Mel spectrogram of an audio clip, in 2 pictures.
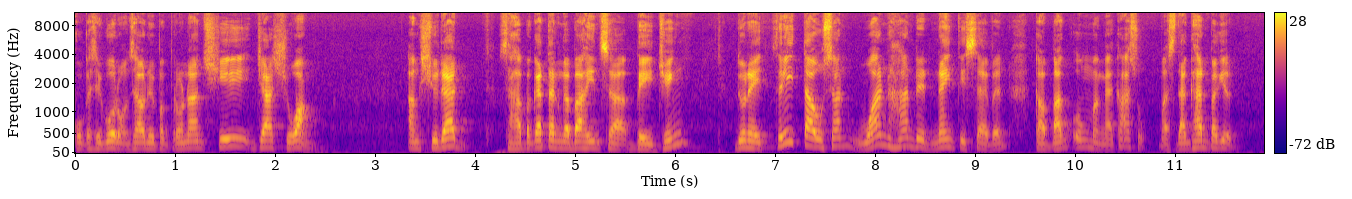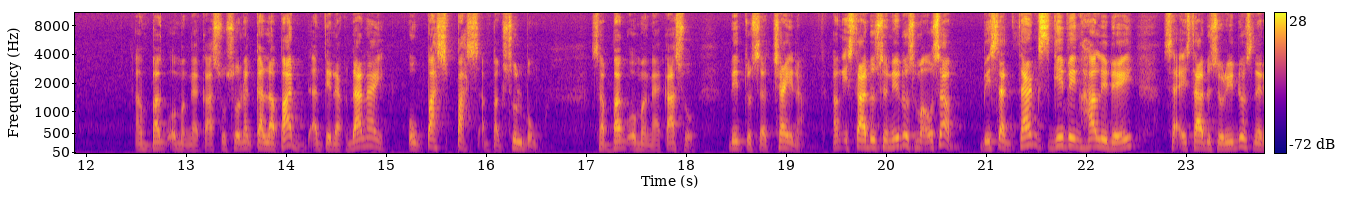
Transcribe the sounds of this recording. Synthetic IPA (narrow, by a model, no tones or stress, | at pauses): kʊŋkas̬ɪɡuɾoans̬aʔnojpaɡ̚pɾonanʃid͡ʒaʃwaŋ | ʔaŋsjʊd̪ad̪̚ | saɦabaɡat̪anŋabaːɦɪnsabejd͡ʒɪŋ | d̪ʊnajθɾit̪awsanwanɦand̪ɾɛd̪̚najnt̪isɛvɛnkabaɡʔoŋmaŋakaso̰mʔasd̪aɡɦanpaɡɪjod̪̚ | ʔaŋbaɡʔo̰maŋakasosonaɡ̚kalapad̪a̰ŋt̪ɪnak̚d̪anaj | ʔʊɡ̚paspasa̰ŋpaɡsʊlbʊŋ | sabaɡʔomaŋakaso̰ | d̪ɪd̪̚t̪osat͡ʃajna̰ | ʔaŋɪst̪ad̪osʊnid̪osmaʔʊsab̚ːɪsaɡθãŋksɡɪvɪŋɦalɪd̪ejsa̰ʔɪst̪ad̪osʊnid̪osna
